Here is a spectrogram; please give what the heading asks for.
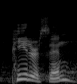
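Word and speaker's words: Pederson: Um I'm also introducing Peterson, spelled with a D but it's pronounced with a T.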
